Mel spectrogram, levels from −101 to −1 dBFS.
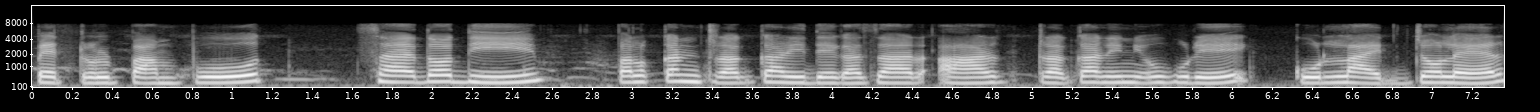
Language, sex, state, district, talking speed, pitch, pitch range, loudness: Chakma, female, Tripura, Unakoti, 130 wpm, 230 Hz, 220-245 Hz, -13 LUFS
